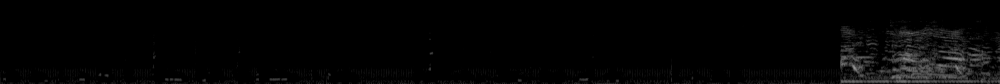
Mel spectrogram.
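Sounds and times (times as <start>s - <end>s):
children shouting while playing: 8.4s - 10.0s.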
